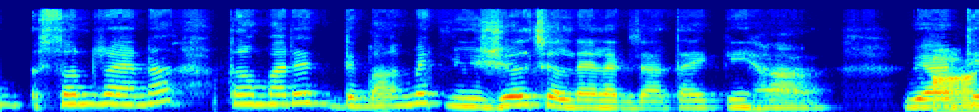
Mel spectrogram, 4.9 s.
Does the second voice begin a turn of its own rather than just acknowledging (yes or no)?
no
